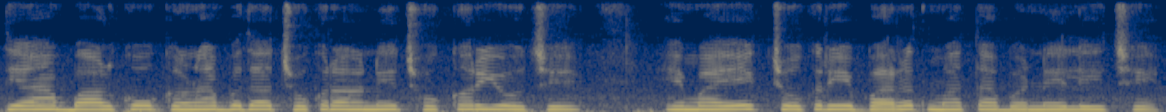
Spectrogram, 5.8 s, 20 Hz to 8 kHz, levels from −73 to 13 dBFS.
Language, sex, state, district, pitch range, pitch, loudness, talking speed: Gujarati, female, Gujarat, Gandhinagar, 245-260 Hz, 250 Hz, -13 LUFS, 145 wpm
